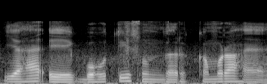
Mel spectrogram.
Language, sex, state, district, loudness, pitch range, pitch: Hindi, male, Uttar Pradesh, Saharanpur, -18 LUFS, 110-130 Hz, 120 Hz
